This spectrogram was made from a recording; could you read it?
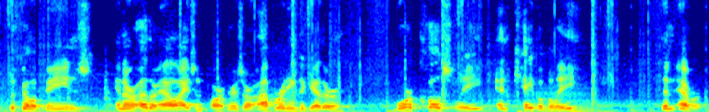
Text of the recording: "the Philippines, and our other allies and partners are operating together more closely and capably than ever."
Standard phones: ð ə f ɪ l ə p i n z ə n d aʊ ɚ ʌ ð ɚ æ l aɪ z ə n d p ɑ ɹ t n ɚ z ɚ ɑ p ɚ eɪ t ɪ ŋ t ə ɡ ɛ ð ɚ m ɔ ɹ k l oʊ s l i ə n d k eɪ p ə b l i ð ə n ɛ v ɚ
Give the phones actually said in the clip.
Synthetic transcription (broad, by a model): ð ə f ɪ l ə p i n z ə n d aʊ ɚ ʌ ð ɚ æ l aɪ z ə n p ɑ ɹ t n ɚ z ɚ ɑ p ɚ eɪ t ɪ ŋ t ə ɡ ɛ ð ɚ m ɔ ɹ k l oʊ s l i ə n k eɪ p ə b l i ð ə n ɛ v ɚ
